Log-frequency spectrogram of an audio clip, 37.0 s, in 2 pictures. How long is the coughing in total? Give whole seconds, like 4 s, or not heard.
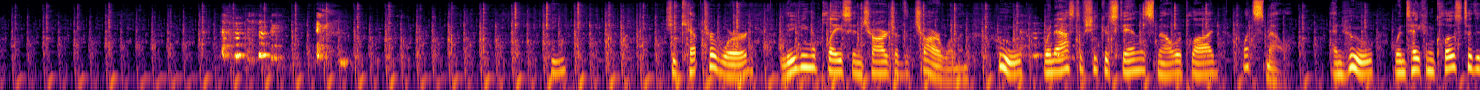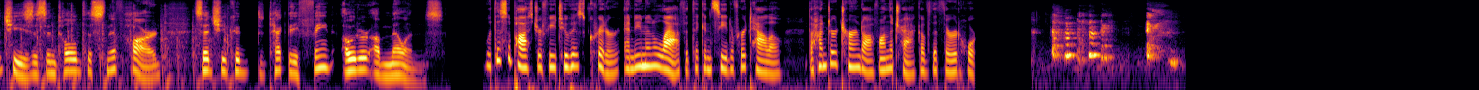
5 s.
